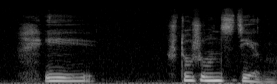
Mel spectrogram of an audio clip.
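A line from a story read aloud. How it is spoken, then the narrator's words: Soft question. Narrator (Russian): мягко спросила Кэтрин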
